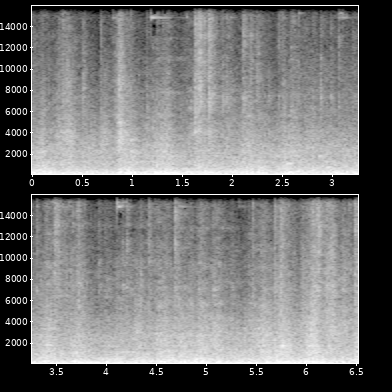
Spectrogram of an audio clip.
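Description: A passenger car rumbles along the track, heard from between cars.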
